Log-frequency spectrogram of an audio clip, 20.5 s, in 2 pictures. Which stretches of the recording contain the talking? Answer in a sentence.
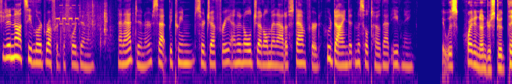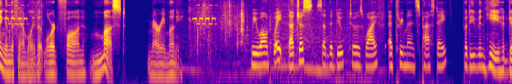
The talking can be heard from 0.0 to 13.9 s and from 15.2 to 20.4 s.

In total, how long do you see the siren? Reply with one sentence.
You can't hear the siren here.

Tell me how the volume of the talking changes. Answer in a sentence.
The loudness of the talking stays about the same.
